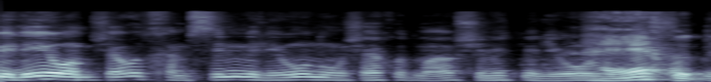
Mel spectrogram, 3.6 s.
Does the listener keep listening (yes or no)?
no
